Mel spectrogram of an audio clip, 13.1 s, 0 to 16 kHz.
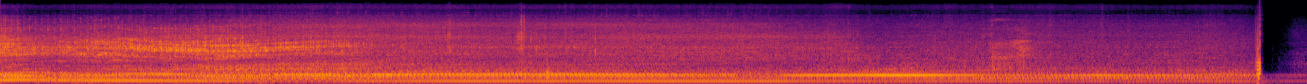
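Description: A Chevrolet Corvette C8 with a carbon fiber body kit, its engine idling at a steady low rumble with a slight swell in revs, close by, then cut off abruptly near the end.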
